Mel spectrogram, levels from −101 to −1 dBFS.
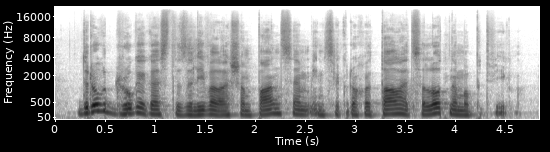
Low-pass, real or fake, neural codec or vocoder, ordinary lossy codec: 19.8 kHz; fake; vocoder, 44.1 kHz, 128 mel bands, Pupu-Vocoder; none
